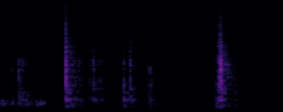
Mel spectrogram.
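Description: Small plastic toy pony figures tapped and set down on a wooden surface: a few light clicks and two sharper ones about a second apart.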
